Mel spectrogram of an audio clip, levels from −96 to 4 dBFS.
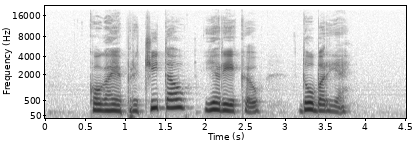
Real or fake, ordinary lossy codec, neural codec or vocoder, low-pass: real; none; none; 19.8 kHz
